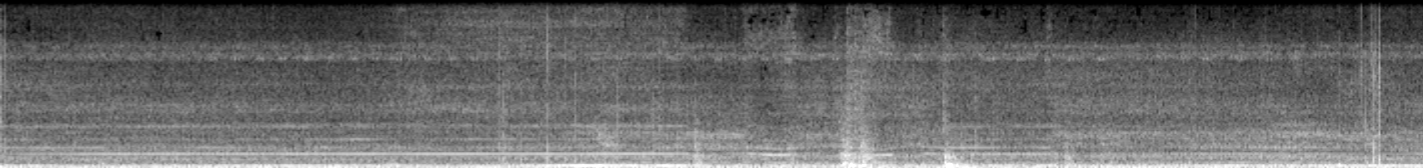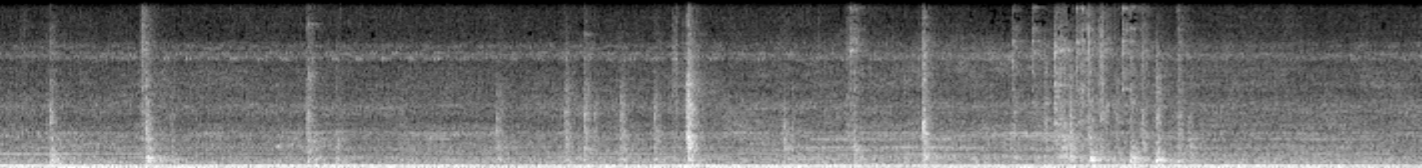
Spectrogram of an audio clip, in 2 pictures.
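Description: Tow truck engine idling steadily, with a few sharp metallic knocks about eight and nine seconds in and again near twenty-one seconds.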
